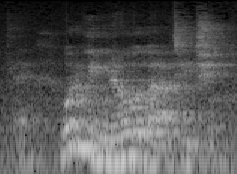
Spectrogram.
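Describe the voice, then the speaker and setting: A fast-talking instructor with a high-leaning, expressive voice delivers an info session lecture, often turning questions to his class. The recording comes from a distant mic in a large, echoey lecture room, with faint background noise.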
